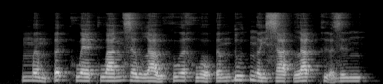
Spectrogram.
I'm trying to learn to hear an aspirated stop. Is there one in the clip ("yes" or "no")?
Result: no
